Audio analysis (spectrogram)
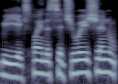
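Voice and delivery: ordinary delivery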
